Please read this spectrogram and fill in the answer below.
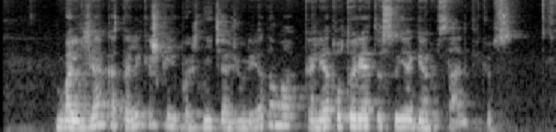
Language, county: Lithuanian, Panevėžys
